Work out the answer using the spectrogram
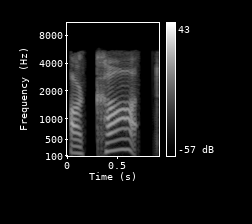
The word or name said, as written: Arcot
